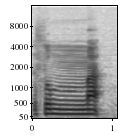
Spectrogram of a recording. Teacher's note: ശദ്ദുള്ള മീം ആണ് അതുകൊണ്ടുതന്നെ അവിടെ നന്നായിട്ട് മണിക്കേണ്ട സ്ഥലമാണ്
